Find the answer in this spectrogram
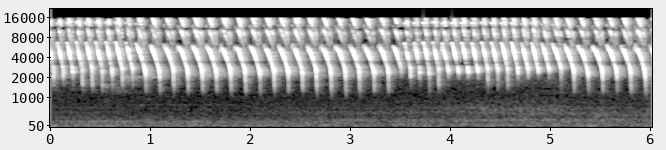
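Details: Canary song used to prompt other canaries to sing in reply: a fast, loud trill of repeated downward-sweeping high notes, about three or four per second, that shifts into a lower rolling phrase near the end.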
